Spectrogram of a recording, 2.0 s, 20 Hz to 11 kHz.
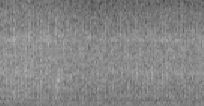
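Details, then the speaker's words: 2007 Hyundai Sonata 2.4 L four-cylinder, just over 142K miles, after engine air filter replacement and a loose 10mm nut tightened: smooth, steady idle with constant hum, no hiss or air-leak sucking; normal idle. "It is running really smooth. This is on there tight. Don't hear any leaks. No air sucking anywhere."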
